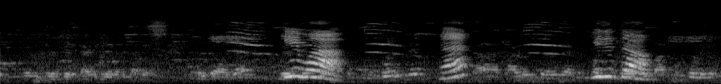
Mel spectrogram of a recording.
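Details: Grown kittens that no longer want milk meow for rice, with strong rising-then-falling cries near three, four-and-a-half and six seconds over quieter mewing and human speech.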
